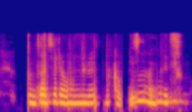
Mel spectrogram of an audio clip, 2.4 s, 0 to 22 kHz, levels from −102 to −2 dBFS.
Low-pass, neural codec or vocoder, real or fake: 7.2 kHz; codec, 16 kHz in and 24 kHz out, 0.6 kbps, FireRedTTS-2 codec; fake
